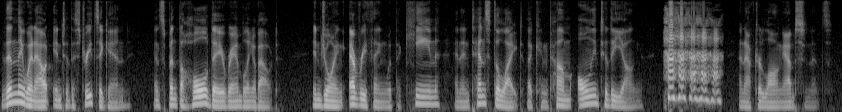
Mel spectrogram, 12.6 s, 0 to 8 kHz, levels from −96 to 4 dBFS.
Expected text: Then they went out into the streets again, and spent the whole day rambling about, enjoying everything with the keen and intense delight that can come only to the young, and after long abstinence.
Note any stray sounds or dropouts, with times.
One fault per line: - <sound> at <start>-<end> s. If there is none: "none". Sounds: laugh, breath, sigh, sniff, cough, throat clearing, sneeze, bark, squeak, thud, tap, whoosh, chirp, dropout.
- laugh at 10.0-10.9 s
